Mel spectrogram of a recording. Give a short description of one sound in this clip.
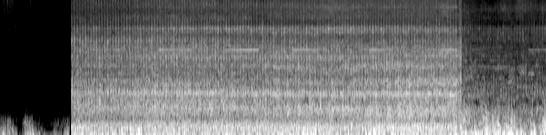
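A tractor engine idles.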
